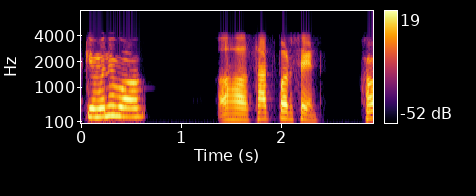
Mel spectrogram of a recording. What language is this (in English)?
Marathi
